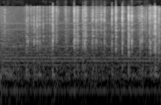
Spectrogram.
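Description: Scissors cutting through folded paper: a quick, irregular run of small snipping clicks.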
